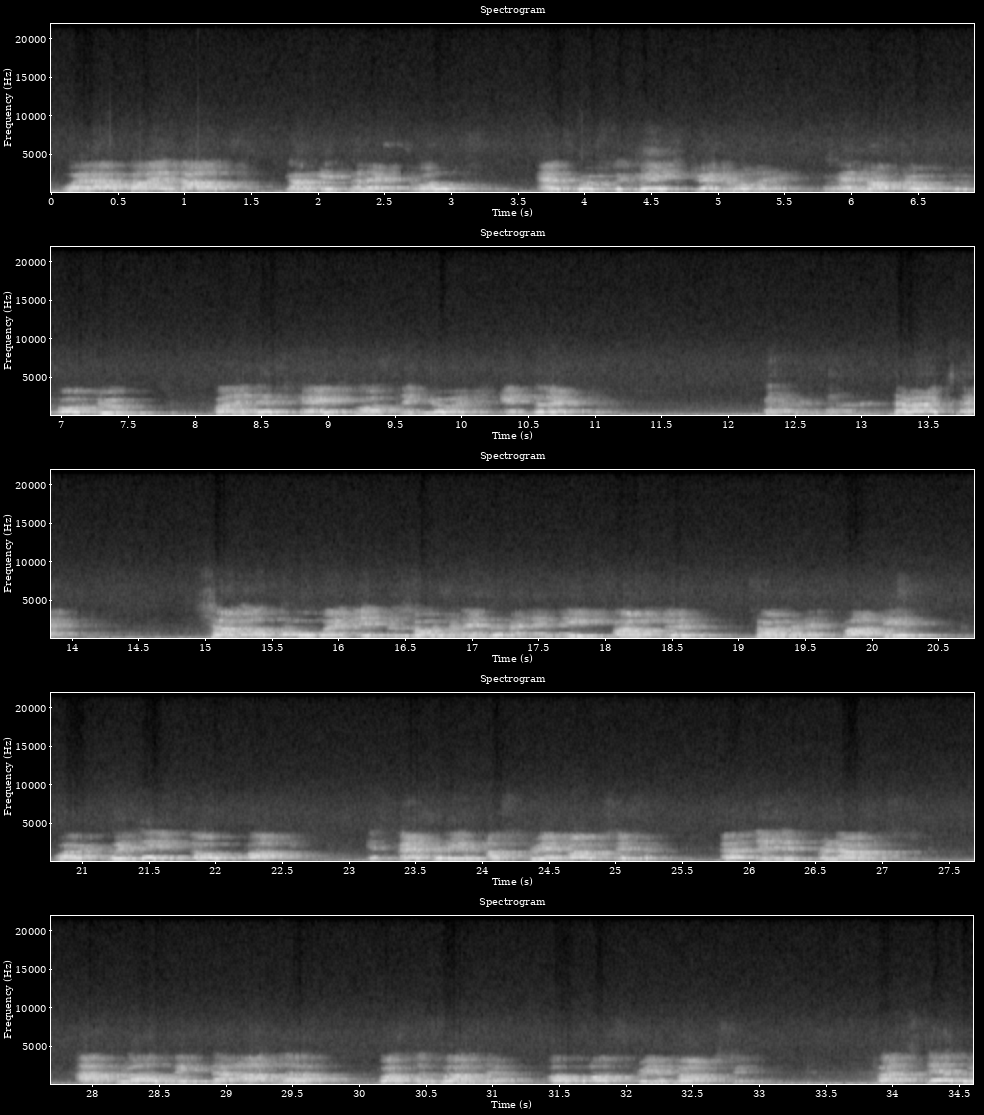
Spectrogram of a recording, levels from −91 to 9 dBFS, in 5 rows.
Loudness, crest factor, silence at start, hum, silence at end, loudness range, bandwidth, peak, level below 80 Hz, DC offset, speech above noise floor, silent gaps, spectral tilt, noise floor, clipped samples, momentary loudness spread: -13 LUFS; 14 dB; 0 s; none; 0 s; 4 LU; 8 kHz; 0 dBFS; -42 dBFS; under 0.1%; 25 dB; none; -5.5 dB/octave; -38 dBFS; under 0.1%; 14 LU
